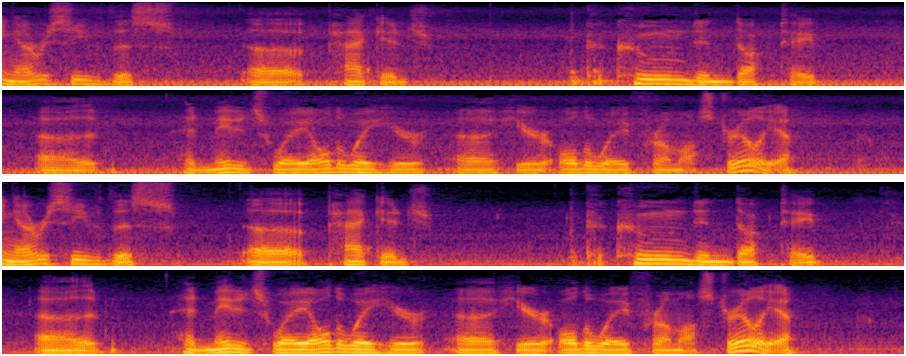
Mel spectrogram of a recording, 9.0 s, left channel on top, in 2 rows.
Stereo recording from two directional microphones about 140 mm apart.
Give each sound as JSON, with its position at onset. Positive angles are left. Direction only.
{"t": 0.0, "sound": "speech", "side_deg": -25}
{"t": 4.6, "sound": "speech", "side_deg": -25}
